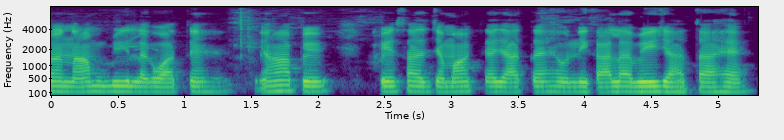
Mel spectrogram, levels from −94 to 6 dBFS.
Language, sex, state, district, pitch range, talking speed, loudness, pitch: Hindi, male, Bihar, Jahanabad, 125-130 Hz, 190 wpm, -17 LUFS, 130 Hz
